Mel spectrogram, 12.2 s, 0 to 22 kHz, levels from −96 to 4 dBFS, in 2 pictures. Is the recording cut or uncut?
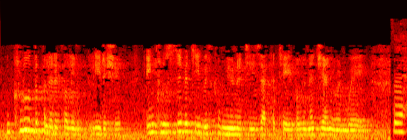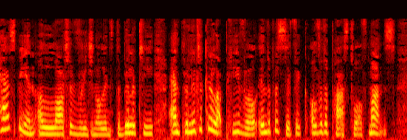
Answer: uncut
